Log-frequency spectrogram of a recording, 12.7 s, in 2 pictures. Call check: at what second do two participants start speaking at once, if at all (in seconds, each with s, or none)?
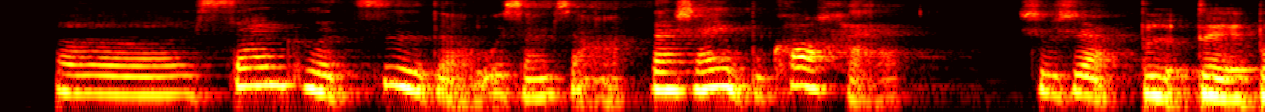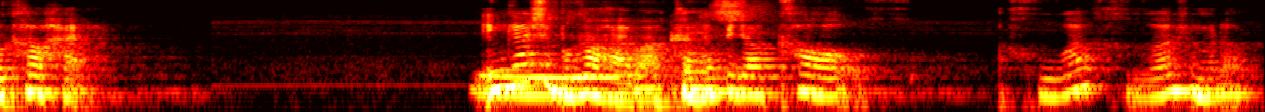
8.8 s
